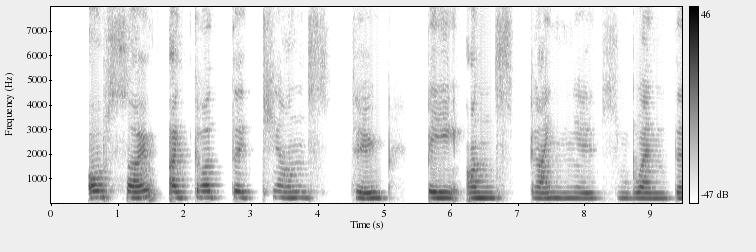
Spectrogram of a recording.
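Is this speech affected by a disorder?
Yes: cerebral palsy; slower speaking pace.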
